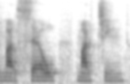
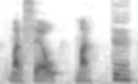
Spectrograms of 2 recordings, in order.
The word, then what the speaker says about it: Marcel Martin: a linguagem cinematográfica de Marcel Martin, ou Marcel Martin, se for para fazer a pronúncia exata do francês.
